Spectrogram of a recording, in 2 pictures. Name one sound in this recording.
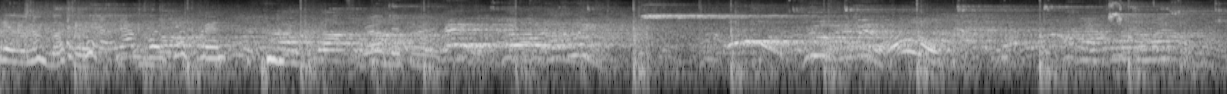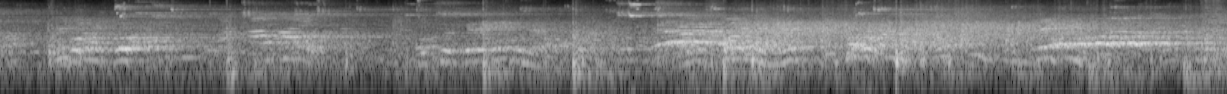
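Sneakers squeak sharply on a court floor in a large echoing hall.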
